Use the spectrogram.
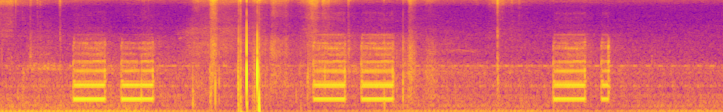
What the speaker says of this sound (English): That's me phoning Lynsey back here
